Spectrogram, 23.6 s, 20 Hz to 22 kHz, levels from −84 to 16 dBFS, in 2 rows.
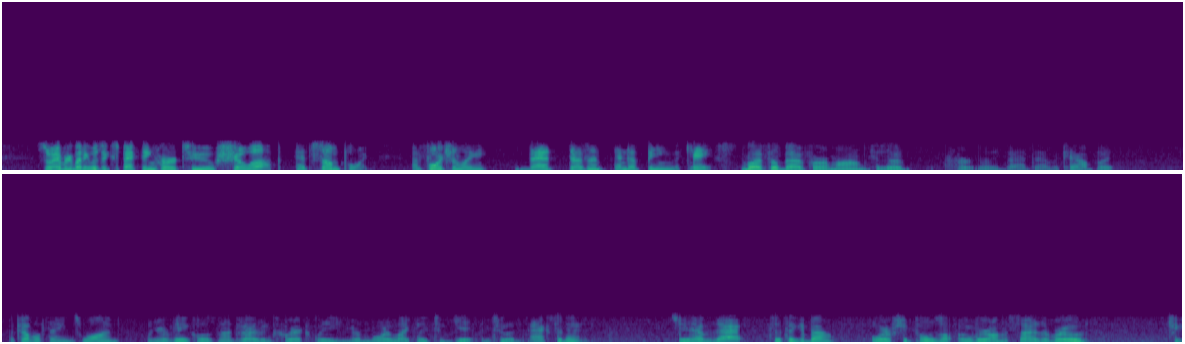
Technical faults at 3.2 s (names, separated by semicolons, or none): AMR narrowband mobile codec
